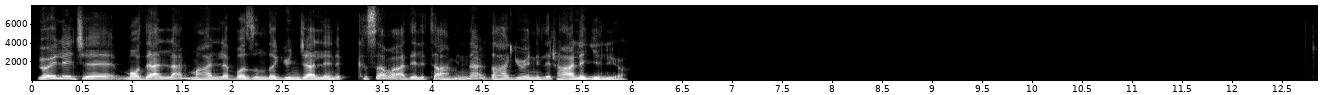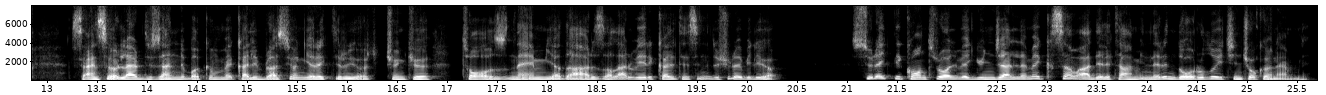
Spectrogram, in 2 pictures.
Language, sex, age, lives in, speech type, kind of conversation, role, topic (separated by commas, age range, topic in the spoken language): Turkish, male, 50-54, United States, read, expert-assistant, expert, Dışarı çıkmadan önce hava durumu tahminlerine bakarken hangi uygulama ya da siteler gerçekten doğru bilgi veriyor?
